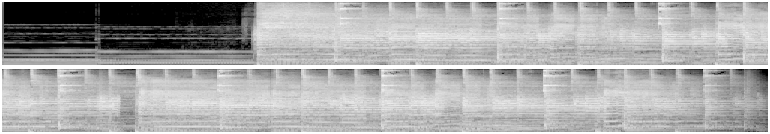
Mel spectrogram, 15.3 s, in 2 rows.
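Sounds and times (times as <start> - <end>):
rock music: 2.5 - 15.3.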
